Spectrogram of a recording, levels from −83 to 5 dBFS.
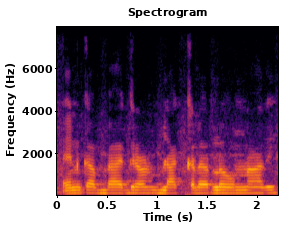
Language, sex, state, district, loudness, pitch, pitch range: Telugu, male, Telangana, Mahabubabad, -14 LUFS, 140 Hz, 135-140 Hz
